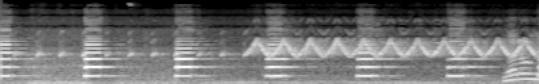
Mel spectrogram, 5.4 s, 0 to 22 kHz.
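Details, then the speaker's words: 2004 GMC 2500 HD with newly installed Viper alarm, armed, door opened: rising and falling warble siren with sharp chirps, two sirens going off together; alarm triggered by the door opening. "so now it's even louder you can hear both of them going off"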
